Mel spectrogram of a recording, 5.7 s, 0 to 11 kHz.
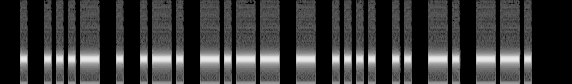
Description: Morse code, heard as a keyed tone, about 20 wpm, 1000 Hz. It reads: EVERYTHING
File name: qotdfiles / 20wpm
